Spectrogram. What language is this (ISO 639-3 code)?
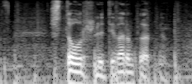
isl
